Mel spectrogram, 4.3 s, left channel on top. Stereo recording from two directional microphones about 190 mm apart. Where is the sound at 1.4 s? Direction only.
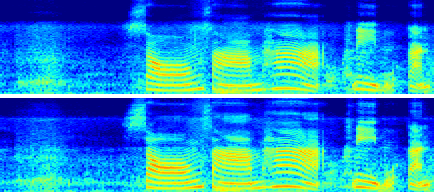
25° right (ahead or behind).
